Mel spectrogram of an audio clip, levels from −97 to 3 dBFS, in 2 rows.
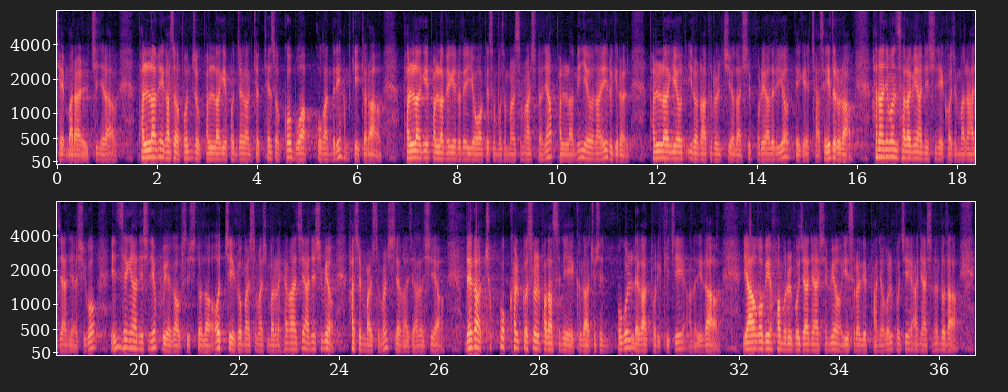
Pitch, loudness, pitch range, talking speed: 115 Hz, -22 LUFS, 105-130 Hz, 360 characters per minute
